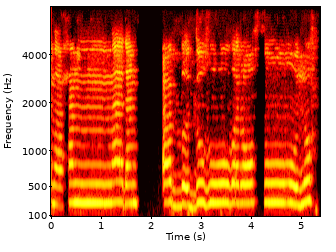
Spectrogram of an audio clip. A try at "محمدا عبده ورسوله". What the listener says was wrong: میم ابھی بھی محمدن ادا نہیں ہوا۔ میم مجبور کیا،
